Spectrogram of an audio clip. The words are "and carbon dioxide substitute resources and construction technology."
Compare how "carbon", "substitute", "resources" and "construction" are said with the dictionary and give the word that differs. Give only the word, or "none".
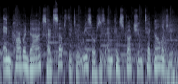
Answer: none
